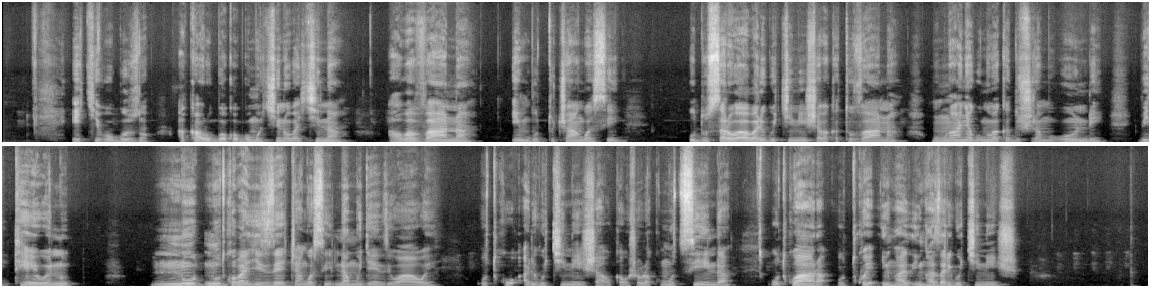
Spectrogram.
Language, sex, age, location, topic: Kinyarwanda, male, 18-24, Musanze, government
